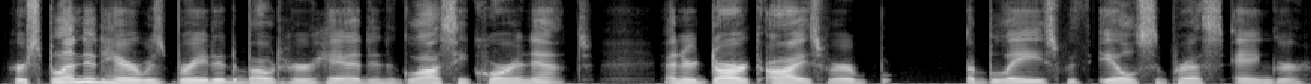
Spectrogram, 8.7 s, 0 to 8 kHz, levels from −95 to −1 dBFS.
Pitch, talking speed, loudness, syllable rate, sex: 185 Hz, 150 wpm, -20 LUFS, 4.7 syllables/s, female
